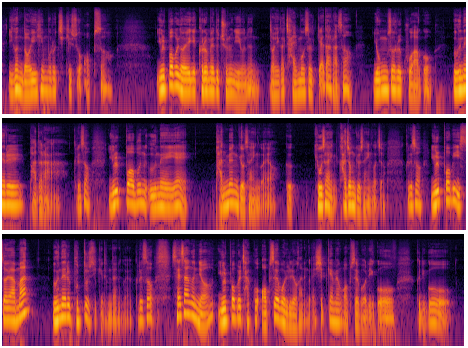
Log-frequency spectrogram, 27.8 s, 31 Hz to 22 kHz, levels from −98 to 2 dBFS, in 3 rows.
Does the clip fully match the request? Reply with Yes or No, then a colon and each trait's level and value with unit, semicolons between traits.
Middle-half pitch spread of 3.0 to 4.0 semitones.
No: average, 4.4 semitones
